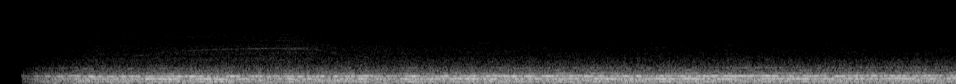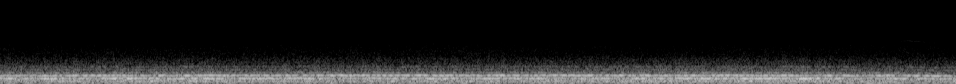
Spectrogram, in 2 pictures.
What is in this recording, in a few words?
Wind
